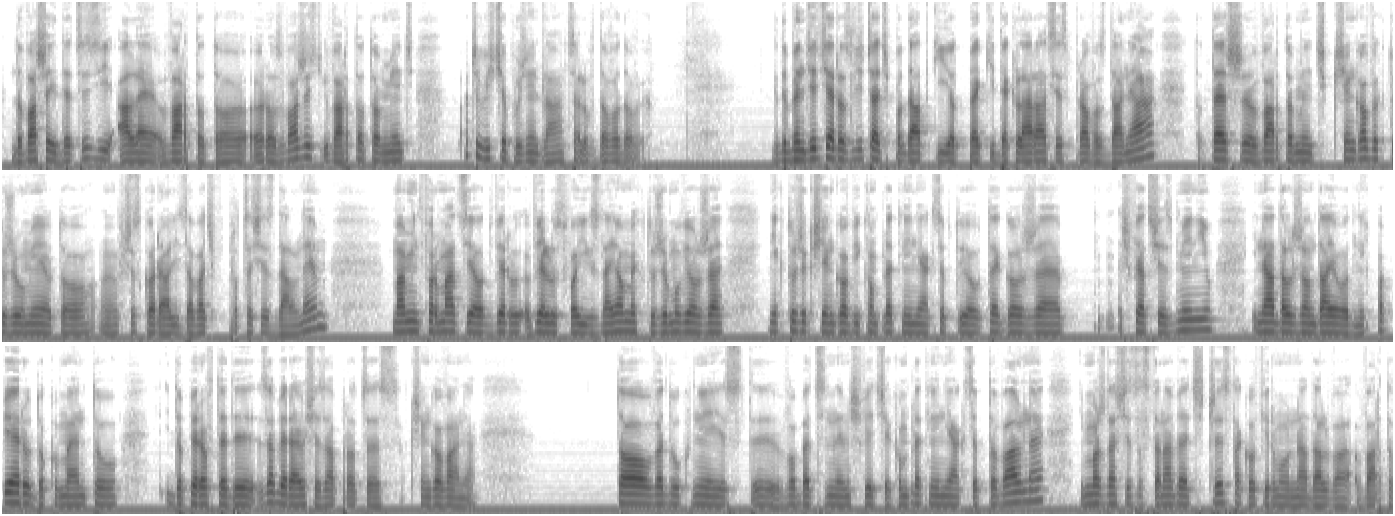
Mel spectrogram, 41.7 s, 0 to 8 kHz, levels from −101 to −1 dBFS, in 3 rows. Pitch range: 105-120 Hz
